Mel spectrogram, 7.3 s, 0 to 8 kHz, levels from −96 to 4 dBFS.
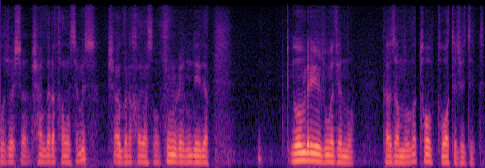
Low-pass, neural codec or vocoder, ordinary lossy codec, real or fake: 7.2 kHz; codec, 16 kHz, 0.5 kbps, FunCodec, trained on Chinese and English, 25 frames a second; Opus, 64 kbps; fake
